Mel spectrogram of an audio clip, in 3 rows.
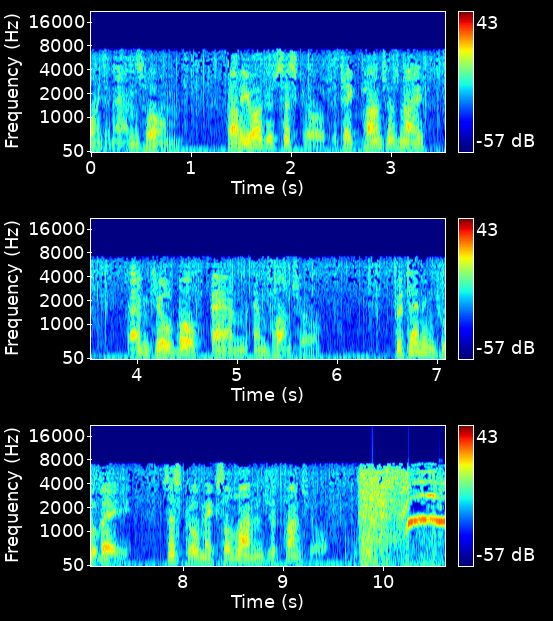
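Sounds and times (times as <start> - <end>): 
speech: 0.1 - 5.9, 6.6 - 9.6
lamp smashing with glass shattering: 9.8 - 10.5.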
